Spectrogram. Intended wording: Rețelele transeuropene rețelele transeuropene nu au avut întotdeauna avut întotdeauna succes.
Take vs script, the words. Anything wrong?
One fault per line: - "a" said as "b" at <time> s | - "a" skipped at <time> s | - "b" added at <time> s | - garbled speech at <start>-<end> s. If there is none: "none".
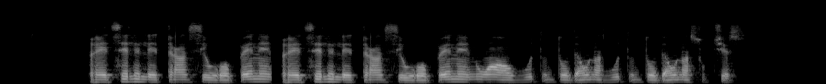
none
